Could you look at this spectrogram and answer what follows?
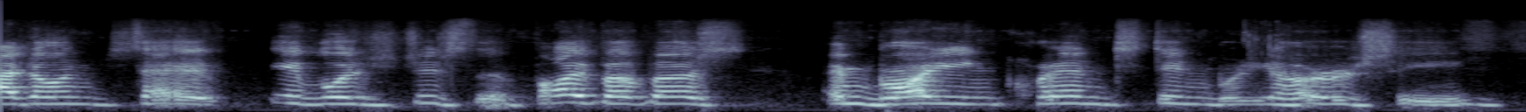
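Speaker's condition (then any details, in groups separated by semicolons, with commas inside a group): Cerebral palsy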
